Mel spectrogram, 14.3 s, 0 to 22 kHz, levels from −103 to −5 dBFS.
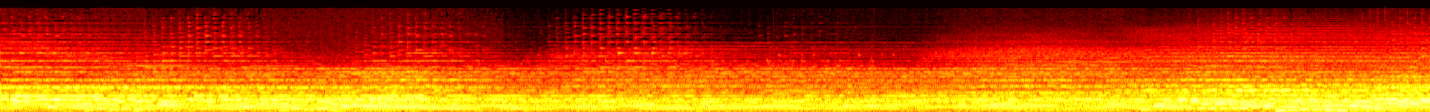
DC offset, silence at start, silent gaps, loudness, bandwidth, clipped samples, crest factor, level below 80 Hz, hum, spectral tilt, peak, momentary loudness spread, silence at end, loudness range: under 0.1%; 0 s; none; -19 LUFS; 8.4 kHz; under 0.1%; 14 dB; -36 dBFS; none; -9.5 dB/octave; -4 dBFS; 7 LU; 0 s; 6 LU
